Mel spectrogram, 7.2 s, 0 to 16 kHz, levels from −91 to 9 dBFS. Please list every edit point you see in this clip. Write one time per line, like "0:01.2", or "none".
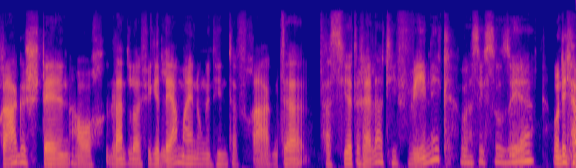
none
